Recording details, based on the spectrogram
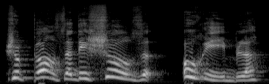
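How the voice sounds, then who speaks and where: A woman doing a freezing girl, high and pleading. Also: animated, takes it slowly. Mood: weary. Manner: pleading, tearful, sobbing. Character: frightened freezing young girl, despairing.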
